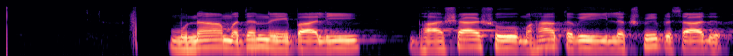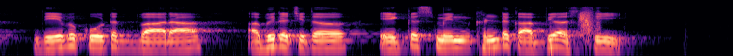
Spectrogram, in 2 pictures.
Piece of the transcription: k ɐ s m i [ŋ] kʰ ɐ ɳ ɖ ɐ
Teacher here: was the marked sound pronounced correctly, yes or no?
no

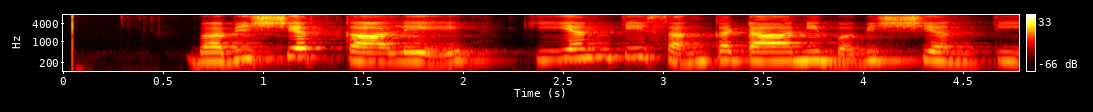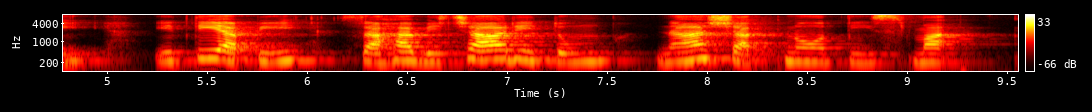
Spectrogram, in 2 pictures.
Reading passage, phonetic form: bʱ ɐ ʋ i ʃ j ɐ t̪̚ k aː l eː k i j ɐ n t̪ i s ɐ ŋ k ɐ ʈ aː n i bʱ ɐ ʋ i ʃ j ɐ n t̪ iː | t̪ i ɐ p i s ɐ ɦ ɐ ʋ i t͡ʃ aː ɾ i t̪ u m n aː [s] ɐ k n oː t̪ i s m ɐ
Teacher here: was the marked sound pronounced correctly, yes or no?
no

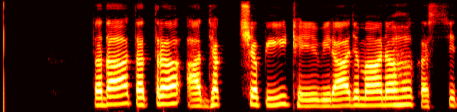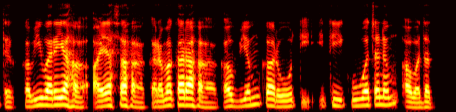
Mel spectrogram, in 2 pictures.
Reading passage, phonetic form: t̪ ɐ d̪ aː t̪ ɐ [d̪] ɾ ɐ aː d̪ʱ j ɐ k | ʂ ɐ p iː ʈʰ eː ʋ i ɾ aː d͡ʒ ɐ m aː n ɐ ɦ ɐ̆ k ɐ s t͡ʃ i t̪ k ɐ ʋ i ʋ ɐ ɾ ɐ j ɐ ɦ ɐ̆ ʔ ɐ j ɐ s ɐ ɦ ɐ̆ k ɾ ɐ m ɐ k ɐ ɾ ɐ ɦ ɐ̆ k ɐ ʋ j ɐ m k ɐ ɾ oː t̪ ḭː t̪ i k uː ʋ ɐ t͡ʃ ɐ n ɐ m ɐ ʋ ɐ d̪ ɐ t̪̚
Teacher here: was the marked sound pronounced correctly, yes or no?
no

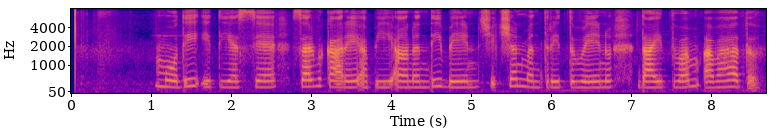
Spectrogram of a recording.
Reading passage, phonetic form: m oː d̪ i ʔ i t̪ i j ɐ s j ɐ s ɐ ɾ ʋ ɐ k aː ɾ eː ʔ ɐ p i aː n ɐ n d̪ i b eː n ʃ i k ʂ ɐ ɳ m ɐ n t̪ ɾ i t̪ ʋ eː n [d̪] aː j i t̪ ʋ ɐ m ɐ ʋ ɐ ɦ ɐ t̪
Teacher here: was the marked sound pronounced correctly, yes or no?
yes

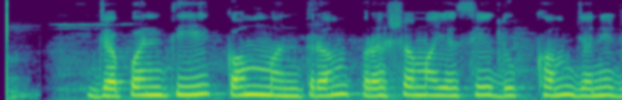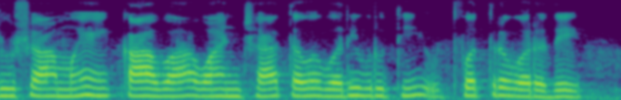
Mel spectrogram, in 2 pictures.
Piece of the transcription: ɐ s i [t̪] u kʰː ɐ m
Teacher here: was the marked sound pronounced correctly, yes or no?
no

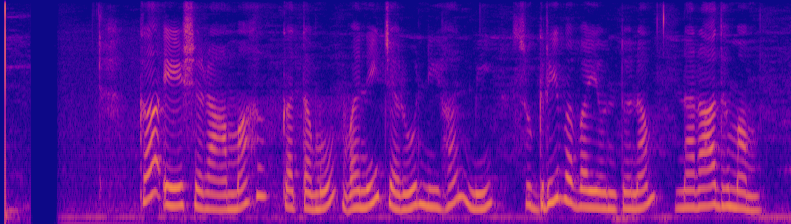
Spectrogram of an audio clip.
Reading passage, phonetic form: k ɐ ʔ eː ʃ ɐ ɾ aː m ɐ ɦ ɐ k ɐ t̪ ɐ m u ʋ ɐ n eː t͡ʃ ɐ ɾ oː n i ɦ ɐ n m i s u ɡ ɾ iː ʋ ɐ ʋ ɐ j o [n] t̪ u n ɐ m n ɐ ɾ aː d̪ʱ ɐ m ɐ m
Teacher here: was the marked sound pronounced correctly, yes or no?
yes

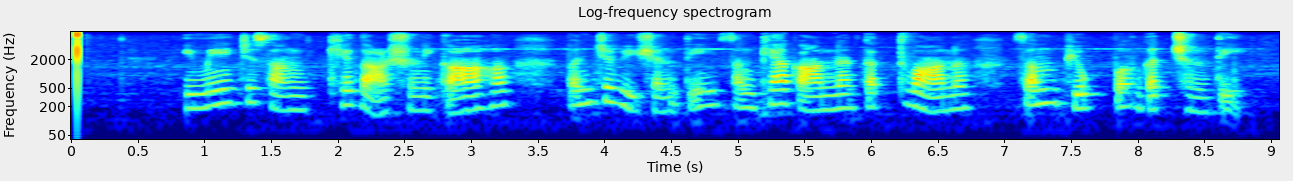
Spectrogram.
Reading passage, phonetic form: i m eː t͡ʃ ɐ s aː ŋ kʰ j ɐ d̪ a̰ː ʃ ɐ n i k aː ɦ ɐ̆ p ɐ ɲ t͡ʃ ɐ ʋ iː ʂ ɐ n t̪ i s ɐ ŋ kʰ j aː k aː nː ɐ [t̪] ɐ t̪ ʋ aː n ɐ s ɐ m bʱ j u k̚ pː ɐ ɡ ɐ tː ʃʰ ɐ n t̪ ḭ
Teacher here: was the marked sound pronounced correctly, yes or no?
yes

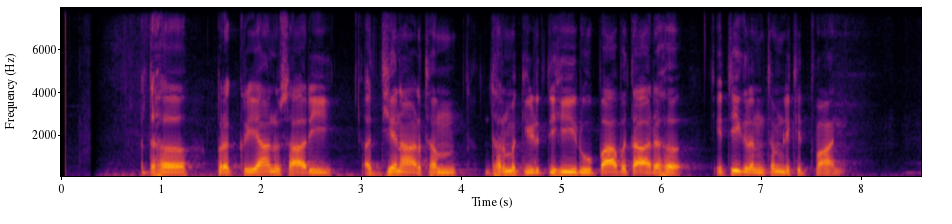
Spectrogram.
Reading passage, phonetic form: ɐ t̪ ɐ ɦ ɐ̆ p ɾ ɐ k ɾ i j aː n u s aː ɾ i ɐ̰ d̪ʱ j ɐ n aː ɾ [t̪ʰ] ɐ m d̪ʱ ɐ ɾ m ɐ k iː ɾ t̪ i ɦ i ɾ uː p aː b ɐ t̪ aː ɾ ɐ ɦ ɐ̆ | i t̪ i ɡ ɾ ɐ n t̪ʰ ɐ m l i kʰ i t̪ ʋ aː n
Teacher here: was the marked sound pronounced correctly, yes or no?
yes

